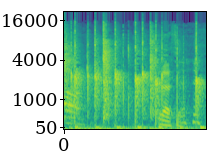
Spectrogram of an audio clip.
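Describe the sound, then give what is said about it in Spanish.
A group applauds a swimmer with fast, dense clapping, bright irregular slaps overlapping in quick succession, loud and lively, mixed with voices. “Aplauso para Pablo. Aplauso para Pablo.”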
